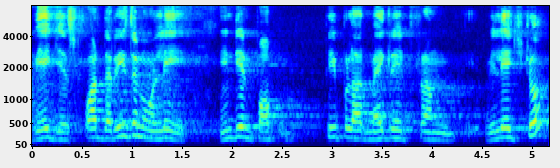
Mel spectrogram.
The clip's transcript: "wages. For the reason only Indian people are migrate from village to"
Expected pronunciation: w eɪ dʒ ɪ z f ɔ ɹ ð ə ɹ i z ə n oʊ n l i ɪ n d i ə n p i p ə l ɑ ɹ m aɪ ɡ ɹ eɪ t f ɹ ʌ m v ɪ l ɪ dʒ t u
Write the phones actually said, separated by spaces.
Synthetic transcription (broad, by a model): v eɪ dʒ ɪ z f ɔ ɹ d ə ɹ i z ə n oʊ n l i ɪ n d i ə n p i p ə l ɑ ɹ m aɪ ɡ ɹ eɪ t f ɹ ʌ m v ɪ l ɪ dʒ t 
